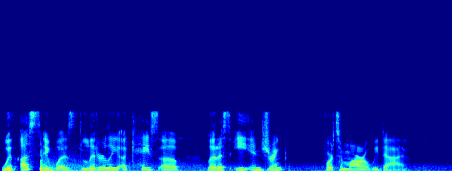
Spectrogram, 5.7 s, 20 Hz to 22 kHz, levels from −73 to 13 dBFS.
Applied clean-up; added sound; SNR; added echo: none; Fireworks; 6 dB; none.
